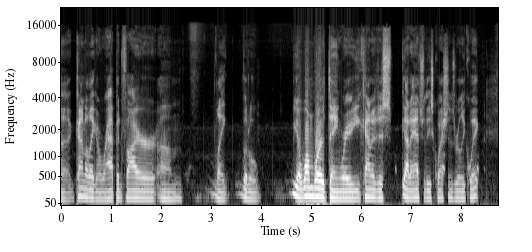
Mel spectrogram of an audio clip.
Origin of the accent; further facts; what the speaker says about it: Long Island, New York, United States; I'm from New York. I lived in New York my whole life.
